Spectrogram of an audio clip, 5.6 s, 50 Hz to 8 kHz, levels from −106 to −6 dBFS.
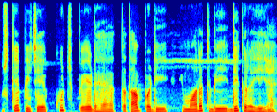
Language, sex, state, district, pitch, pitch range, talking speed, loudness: Hindi, male, Uttar Pradesh, Saharanpur, 115 Hz, 110-145 Hz, 130 wpm, -20 LUFS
